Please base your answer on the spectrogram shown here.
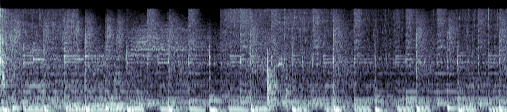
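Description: Shrimp sizzling in a pan with garlic, a steady frying hiss with scattered crackles and a few soft utensil knocks, close and moderately loud, with no talk.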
